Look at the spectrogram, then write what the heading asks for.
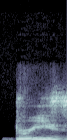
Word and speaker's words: Briese: But Briese Briese. is how our family pronounces it.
